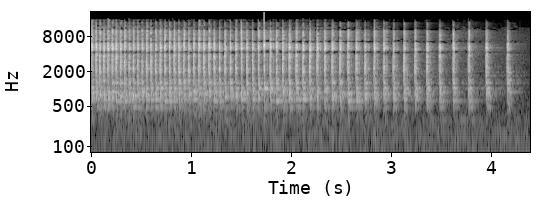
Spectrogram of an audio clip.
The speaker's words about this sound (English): so how we do this, man, is we spin our wheel to get you a category. So let's spin the wheel.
